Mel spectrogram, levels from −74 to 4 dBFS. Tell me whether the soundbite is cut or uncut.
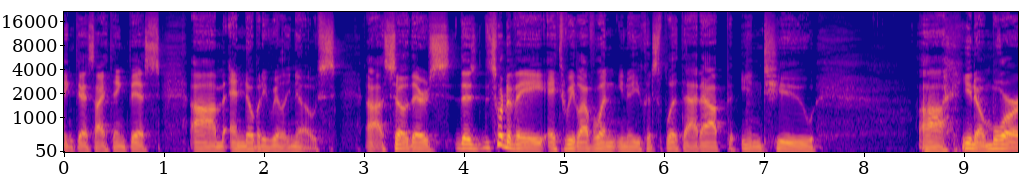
uncut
